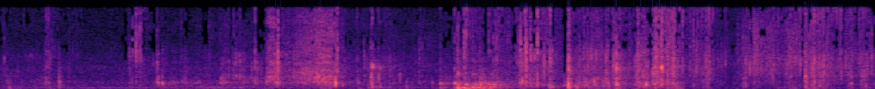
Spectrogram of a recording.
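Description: Hands handling and opening a cardboard box of trading cards: a run of irregular clicks, knocks and rustles of cardboard and packaging.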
